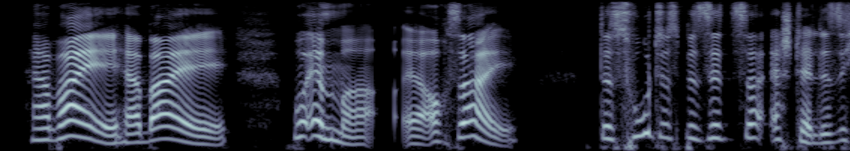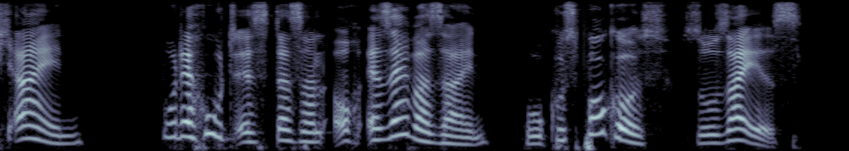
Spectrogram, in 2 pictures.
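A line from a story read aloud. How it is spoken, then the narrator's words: Thunderous shout. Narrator (German): rief er mit Donnerstimme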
